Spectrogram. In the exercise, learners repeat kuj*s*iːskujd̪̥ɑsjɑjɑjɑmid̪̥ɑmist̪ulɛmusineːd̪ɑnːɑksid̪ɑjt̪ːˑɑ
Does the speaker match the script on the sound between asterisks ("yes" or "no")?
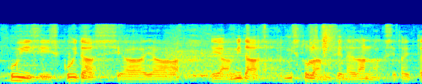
yes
